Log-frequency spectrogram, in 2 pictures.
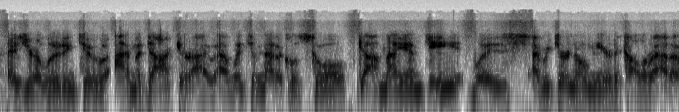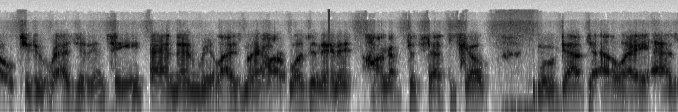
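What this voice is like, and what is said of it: Hoarse voice. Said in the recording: “I'm a little bit hoarse. I did a little singing last night... So I'm a bit hoarse.”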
